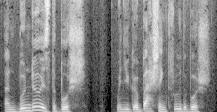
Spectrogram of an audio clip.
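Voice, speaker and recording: A retreat leader from Zambia giving a soft, reflective talk to a group, pausing often and restarting phrases. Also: medium pitch, slightly rough, dry recording.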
